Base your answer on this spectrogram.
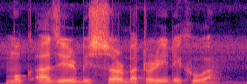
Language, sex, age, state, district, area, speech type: Assamese, male, 45-60, Assam, Charaideo, rural, read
